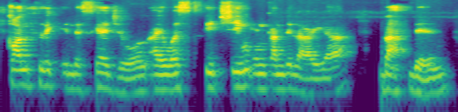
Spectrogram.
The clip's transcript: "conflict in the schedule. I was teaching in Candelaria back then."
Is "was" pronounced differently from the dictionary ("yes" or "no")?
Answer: yes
